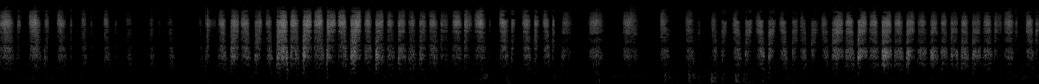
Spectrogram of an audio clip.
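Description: A felt-tip marker is rubbed quickly back and forth across a flat paper coloring page while coloring in a star. It makes a steady run of short, dry, scratchy strokes with a bright, airy hiss and almost no low end. The rhythm is slightly uneven, with brief pauses around the two-second and five-to-six-second marks.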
